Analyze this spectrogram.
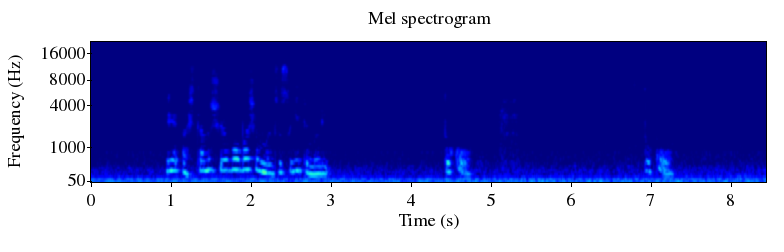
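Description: A young woman speaks softly in short bursts, close by.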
